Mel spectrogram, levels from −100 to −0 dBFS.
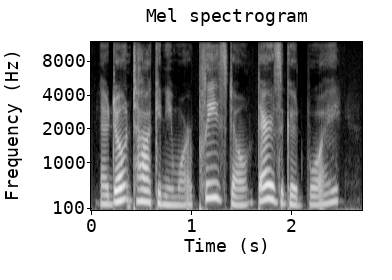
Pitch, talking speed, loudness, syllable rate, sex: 205 Hz, 220 wpm, -19 LUFS, 6.1 syllables/s, female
